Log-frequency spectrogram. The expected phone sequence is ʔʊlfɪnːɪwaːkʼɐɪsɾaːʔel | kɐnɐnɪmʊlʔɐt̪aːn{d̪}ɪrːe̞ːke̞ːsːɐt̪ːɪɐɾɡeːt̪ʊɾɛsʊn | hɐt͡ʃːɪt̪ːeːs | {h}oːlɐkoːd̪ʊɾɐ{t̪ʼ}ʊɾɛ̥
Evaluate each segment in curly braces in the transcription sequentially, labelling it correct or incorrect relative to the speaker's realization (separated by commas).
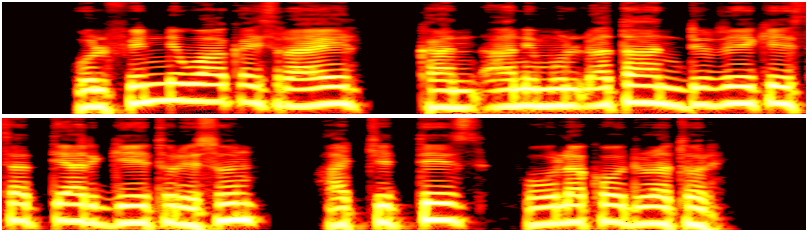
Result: correct, incorrect, incorrect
